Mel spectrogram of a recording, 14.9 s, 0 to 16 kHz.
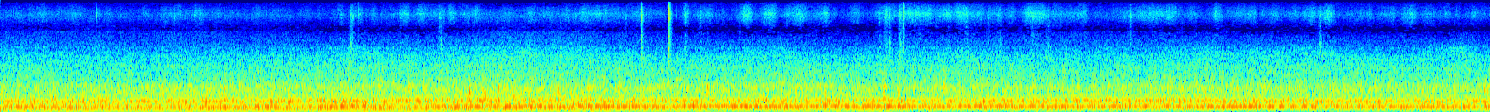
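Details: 2009 Chevy Impala LTZ on Sunny tires, moving: a steady low howl/hum with a slight wobble from the front end over road noise, louder inside the car; tire noise suspected, not confirmed.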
